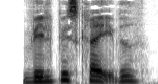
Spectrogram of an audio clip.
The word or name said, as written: velbeskreven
